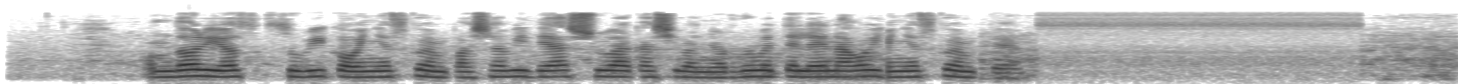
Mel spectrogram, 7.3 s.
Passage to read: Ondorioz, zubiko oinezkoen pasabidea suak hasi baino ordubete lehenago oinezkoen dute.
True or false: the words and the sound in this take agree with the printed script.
true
